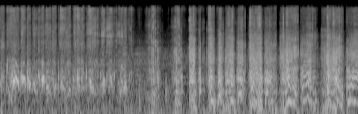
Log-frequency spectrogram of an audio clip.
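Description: Fingertips and short nails scratch and rub the surface of a soft, hollow black nylon fabric bag near the zipper along its edge. Quick, uneven bursts of bright, raspy scratching repeat throughout, easing into a quieter, softer rubbing stretch around three seconds before picking back up.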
